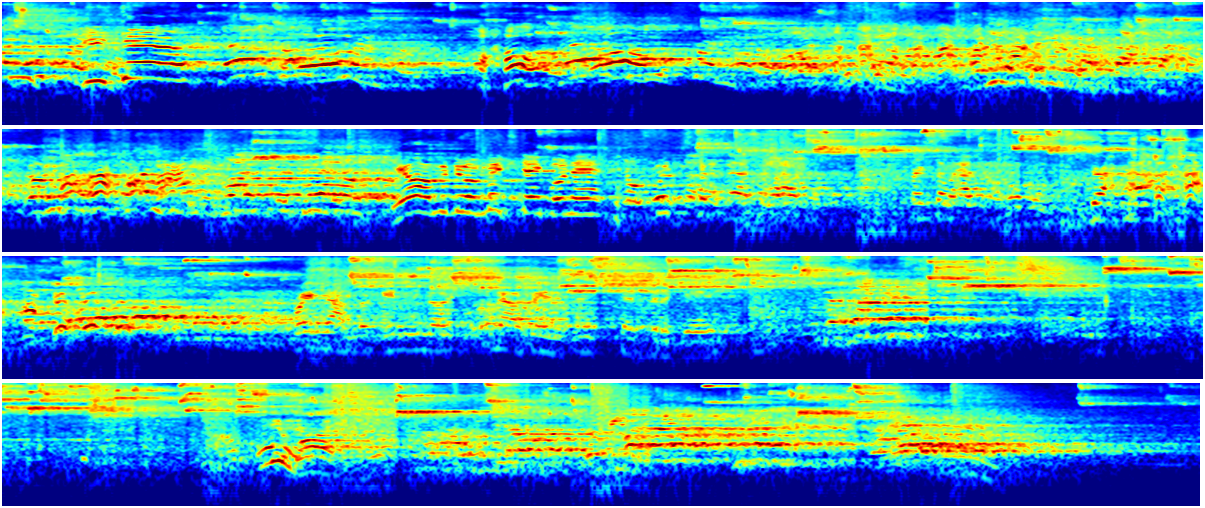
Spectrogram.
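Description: Basketball game in a large gym: the ball bouncing on the court floor amid players' indistinct shouts and calls, echoing around the hall.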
